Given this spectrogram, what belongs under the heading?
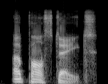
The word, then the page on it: apostate: British English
